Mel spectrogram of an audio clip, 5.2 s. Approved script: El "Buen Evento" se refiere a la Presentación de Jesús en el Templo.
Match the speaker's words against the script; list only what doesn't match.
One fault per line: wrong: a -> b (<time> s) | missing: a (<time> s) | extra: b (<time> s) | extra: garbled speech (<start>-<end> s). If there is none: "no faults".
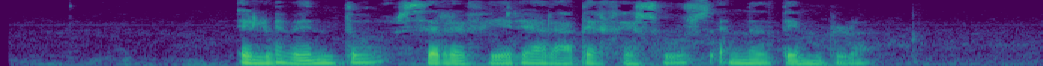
missing: Buen (1.4 s)
missing: Presentación (2.9 s)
